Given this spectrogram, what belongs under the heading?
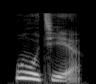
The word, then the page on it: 误解: wù jiě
